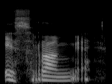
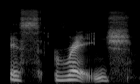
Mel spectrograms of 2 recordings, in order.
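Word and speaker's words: Esrange: has the I thought that this would be pronounced as Srang but is it's apparently S range.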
